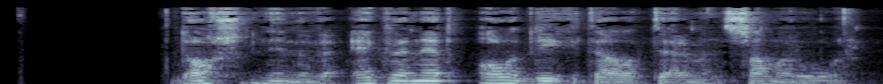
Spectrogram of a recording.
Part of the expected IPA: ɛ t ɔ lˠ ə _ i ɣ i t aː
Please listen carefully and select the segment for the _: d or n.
d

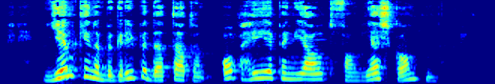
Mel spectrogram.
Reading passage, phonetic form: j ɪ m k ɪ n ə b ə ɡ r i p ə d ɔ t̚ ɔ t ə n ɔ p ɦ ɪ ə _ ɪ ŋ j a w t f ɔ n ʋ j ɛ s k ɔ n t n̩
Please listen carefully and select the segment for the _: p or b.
p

